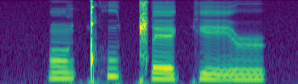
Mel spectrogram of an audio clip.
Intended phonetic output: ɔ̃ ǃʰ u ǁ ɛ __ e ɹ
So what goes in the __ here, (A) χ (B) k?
B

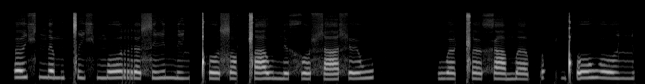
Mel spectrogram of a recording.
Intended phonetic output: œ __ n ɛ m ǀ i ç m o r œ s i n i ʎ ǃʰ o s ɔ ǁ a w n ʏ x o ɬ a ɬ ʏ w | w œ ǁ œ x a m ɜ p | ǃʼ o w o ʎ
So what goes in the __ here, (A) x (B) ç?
B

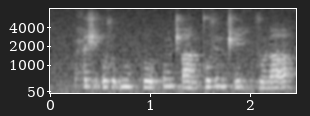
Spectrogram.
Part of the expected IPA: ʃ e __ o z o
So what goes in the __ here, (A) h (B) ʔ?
B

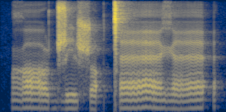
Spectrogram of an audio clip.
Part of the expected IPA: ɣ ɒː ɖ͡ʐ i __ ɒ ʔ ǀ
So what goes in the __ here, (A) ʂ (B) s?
A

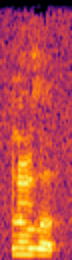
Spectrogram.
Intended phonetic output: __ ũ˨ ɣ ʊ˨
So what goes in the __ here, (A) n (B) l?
B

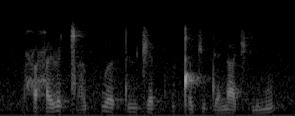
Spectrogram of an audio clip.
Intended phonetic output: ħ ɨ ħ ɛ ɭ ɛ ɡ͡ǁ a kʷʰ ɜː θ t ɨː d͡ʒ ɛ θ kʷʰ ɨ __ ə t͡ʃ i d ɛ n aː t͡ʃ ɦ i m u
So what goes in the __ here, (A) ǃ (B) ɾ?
A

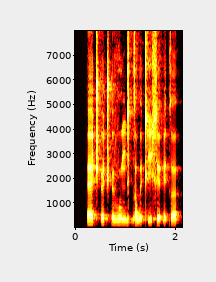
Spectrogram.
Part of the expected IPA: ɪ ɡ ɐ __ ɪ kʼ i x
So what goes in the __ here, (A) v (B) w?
B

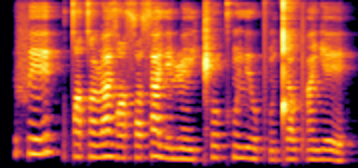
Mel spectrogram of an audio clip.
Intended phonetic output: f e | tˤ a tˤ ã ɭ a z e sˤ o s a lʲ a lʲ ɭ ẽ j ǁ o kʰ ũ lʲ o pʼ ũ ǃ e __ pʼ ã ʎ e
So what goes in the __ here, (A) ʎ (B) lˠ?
B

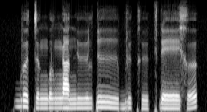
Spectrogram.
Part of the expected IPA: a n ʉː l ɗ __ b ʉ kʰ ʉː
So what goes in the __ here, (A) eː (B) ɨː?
B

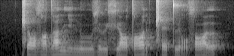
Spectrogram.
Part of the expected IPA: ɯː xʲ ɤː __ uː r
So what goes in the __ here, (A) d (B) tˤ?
B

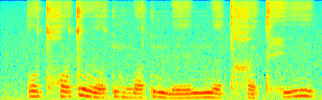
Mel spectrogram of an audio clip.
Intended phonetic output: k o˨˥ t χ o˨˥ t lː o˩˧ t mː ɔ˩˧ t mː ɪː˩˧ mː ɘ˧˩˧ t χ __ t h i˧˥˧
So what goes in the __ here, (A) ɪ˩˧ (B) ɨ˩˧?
A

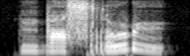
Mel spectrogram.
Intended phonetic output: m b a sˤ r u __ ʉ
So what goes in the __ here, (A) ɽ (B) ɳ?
A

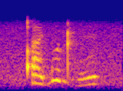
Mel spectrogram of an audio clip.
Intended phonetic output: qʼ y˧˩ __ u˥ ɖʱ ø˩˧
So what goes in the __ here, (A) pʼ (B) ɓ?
B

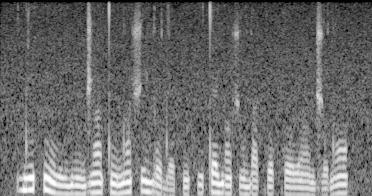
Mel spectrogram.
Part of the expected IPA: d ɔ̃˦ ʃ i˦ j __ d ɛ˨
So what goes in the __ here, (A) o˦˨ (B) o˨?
A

